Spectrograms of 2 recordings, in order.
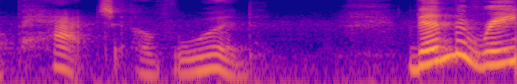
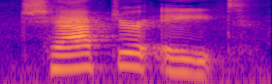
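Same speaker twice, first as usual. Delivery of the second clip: plain reading voice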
